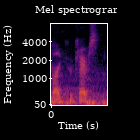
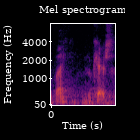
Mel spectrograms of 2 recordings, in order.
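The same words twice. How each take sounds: First: Said in the usual way. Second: Voiceless repeat of who cares; whispered. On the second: Real, not acted. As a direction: drop to a whisper. Second take whispered.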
